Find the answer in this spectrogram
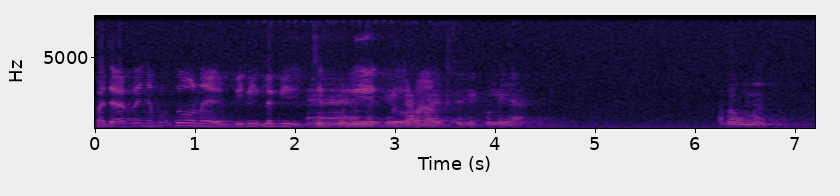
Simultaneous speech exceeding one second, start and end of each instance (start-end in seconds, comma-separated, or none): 2.1-3.4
